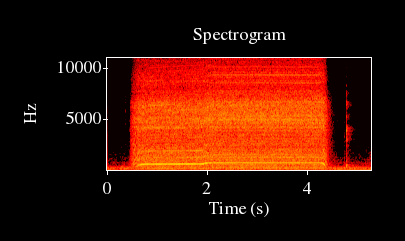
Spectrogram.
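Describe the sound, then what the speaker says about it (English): Close and loud, a power drill runs for about four seconds to back screws out of a wall-mounted whiteboard, its motor whine rising slightly in pitch partway through before stopping, followed by a faint click. "let's try to unscrew it"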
